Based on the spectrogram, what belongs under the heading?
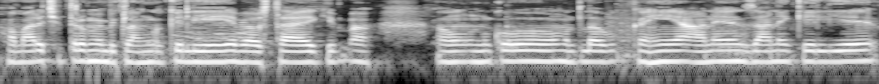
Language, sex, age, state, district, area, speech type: Hindi, male, 18-30, Uttar Pradesh, Ghazipur, rural, spontaneous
